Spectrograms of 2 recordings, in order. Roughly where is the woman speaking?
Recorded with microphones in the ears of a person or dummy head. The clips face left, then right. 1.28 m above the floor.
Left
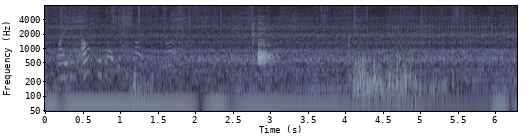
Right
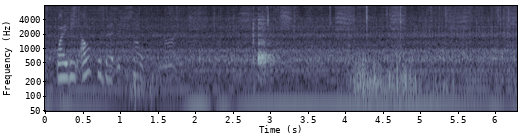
Right.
